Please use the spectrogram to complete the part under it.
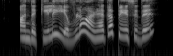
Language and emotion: Tamil, happy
